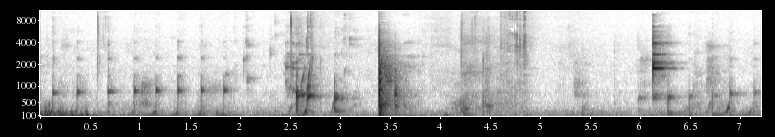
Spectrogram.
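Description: Evan Williams Bottled-in-Bond bourbon glugs rhythmically from a bottle into a glass as small tasting pours are made, a quick run of hollow, bubbly gulps, with a few sharp clinks of glass on glass between pours. Fairly quiet, no talking.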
